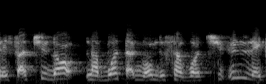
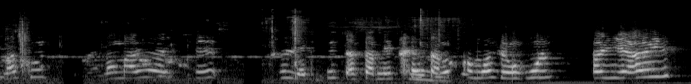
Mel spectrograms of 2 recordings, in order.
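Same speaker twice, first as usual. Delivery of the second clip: high, tearful speech broken by sobs; 5 semitones higher than usual. Telling the coach about her husband on a call: crying while talking. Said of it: "arrête de pleurer et puis explique".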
